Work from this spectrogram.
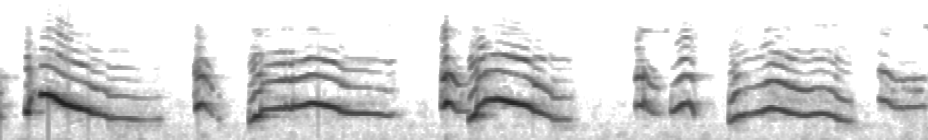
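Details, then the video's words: Teased into singing, a pet Scottish Terrier delivers a loud series of arched howls, each rising then sliding down, broken by short yips and gaps, about eight phrases in nine seconds. "Duff Sings the Blues"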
